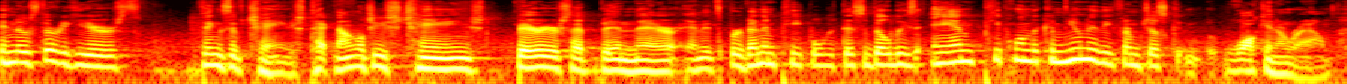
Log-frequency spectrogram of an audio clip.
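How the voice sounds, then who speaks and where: A man talks at a fairly quick pace in a dark, mellow tone, his pitch swinging very widely. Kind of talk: interview answer. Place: studio. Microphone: lapel.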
